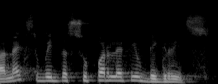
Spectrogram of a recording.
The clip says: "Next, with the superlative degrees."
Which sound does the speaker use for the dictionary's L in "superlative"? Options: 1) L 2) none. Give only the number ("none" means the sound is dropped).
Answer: 1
